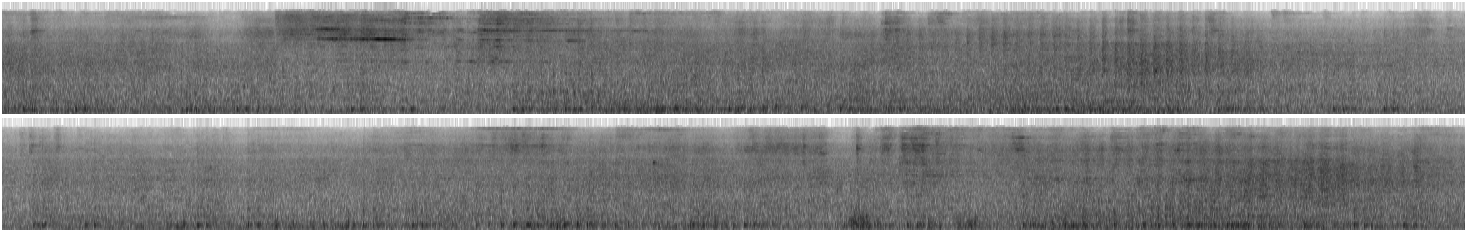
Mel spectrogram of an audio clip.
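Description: Enclosed autorack freight cars rolling past, with a steady rumble and clatter of steel wheels on the rail. About three to four seconds in, a wheel gives a brief high squeal.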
